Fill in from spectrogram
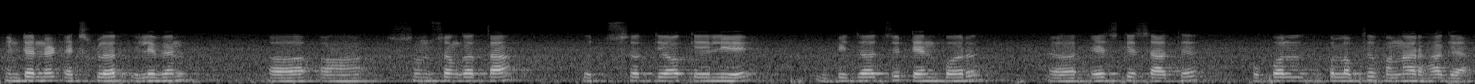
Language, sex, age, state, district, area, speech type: Hindi, male, 45-60, Madhya Pradesh, Seoni, rural, read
